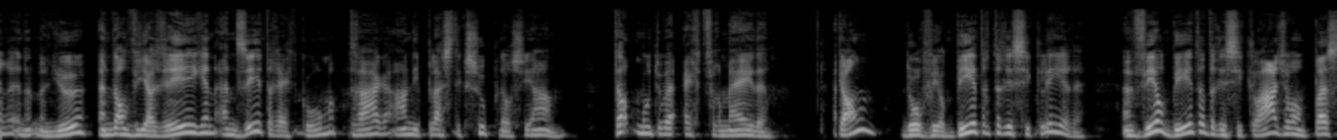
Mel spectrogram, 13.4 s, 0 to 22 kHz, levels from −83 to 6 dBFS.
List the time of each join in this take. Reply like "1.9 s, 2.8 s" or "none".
0.9 s, 2.3 s, 3.5 s, 5.0 s, 5.8 s, 8.3 s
